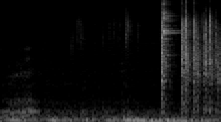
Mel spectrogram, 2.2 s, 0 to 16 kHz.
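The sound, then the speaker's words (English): Three six-sided dice roll on a table, giving a sudden burst of hard, bright clattering clicks in the last second after quieter low rumbling. “Roll 3d6. Okay. Chaos dice. Let's see if he suffers an injury.”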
